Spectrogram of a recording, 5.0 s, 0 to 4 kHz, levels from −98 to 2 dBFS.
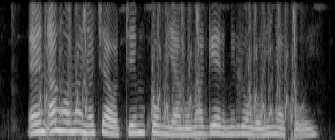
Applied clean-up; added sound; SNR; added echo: none; Zipper (clothing); 16 dB; none.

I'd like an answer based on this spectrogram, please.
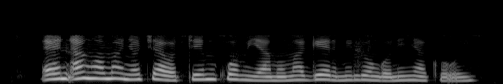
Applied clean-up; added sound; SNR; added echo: none; none; none; none.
